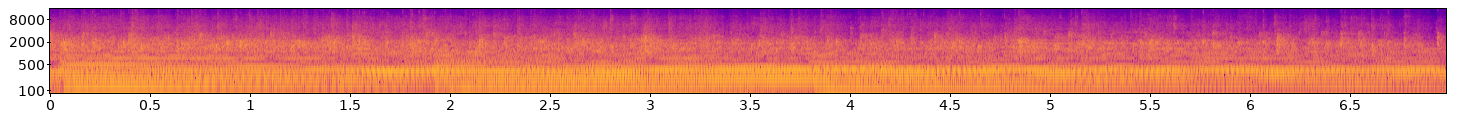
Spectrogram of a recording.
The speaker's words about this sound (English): And so I just want to say thank you to our team, everybody who serves on full-time staff, part-time staff, and volunteer team. Can we just give them a big round of applause and say thank you for making Legacy Weekend 2020 a success?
